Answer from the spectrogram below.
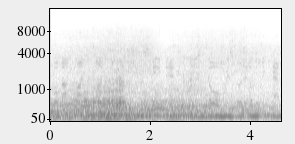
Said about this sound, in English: There's a motorcycle going by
